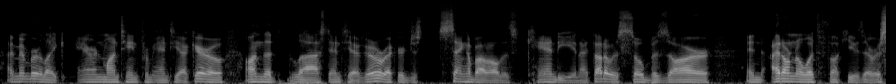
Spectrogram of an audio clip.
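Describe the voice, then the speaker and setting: A man's voice: lowish voice, dry recording, studio quality. A man chatting casually on a podcast, rambling with lots of fillers and restarts and swearing now and then. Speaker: band member, podcast co-host. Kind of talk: casual chat.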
